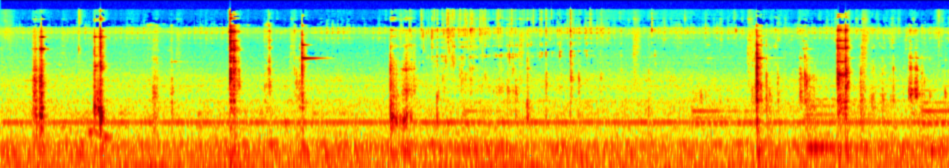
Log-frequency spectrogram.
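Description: Gongfu teaware clinking and tapping as cups, lid and vessels are handled and set down: about eight sharp knocks spaced irregularly, the loudest about three and a half seconds in, and one a second later leaves a brief ringing tone.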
